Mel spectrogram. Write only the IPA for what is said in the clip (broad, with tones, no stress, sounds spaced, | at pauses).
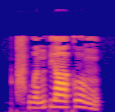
ʈ͡ʂʰ w ə˧˥ n p j ä˥ k ʊ˥˩ ŋ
